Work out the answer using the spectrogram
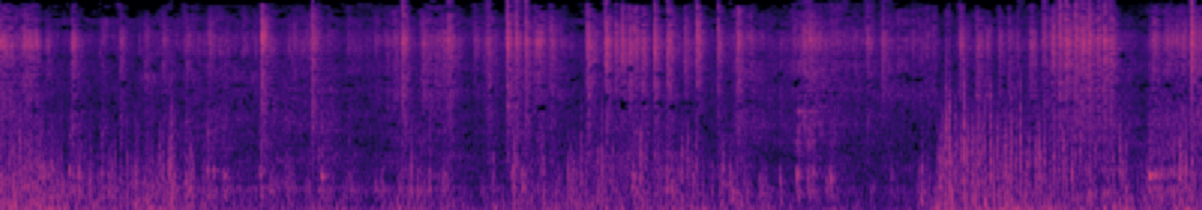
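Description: Loaded JNA box wagons of a freight train rolling past on the rails, with a steady low rumble and many short clanks and clicks from the wheels and couplings. The sound grows louder about six seconds in.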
